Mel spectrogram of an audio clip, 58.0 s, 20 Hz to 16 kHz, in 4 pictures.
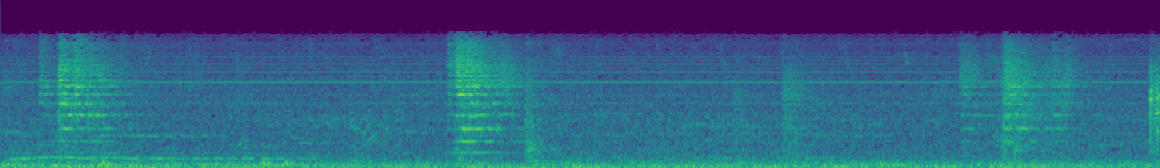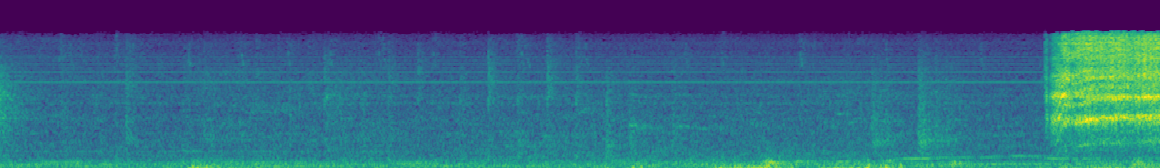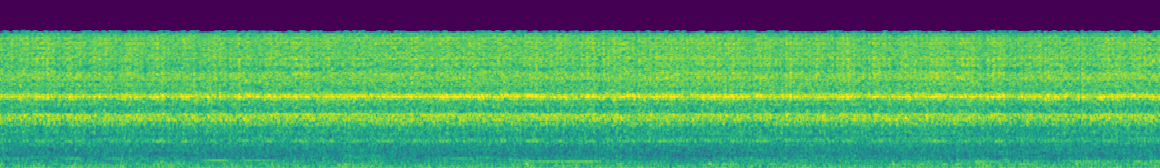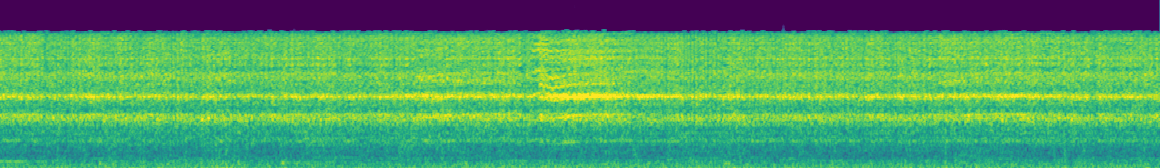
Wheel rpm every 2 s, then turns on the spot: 0, 0, 0, 0, 0, 0, 0, 0, 0, 0, 0, 0, 0, 10, 150, 160, 160, 160, 160, 160, 160, 160, 160, 160, 160, 160, 160, 160, 160.
none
